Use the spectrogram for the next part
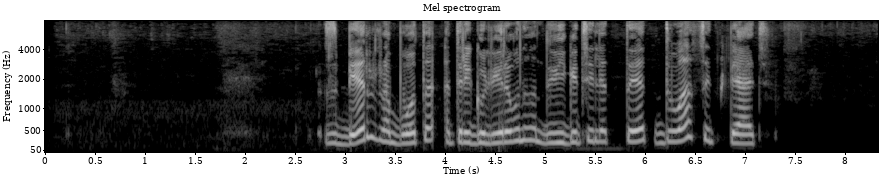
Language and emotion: Russian, positive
